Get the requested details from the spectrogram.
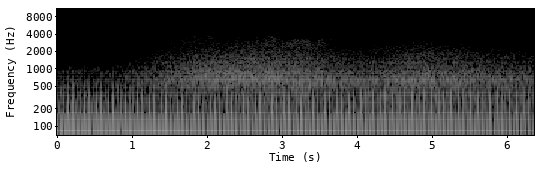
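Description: A loud rushing burst of gas hisses and roars.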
